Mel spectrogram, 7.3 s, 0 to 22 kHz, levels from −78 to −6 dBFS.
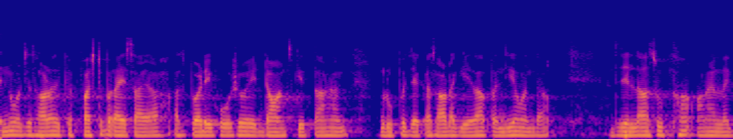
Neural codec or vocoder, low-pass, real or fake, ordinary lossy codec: none; 7.2 kHz; real; none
